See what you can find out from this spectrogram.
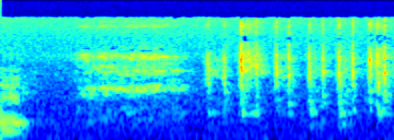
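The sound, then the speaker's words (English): Computer keyboard typing as someone enters details into a system: a quick, irregular clatter of light key taps that starts after a brief quiet gap and continues at a fairly even pace. “I'm just typing a few things in on the system here.”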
